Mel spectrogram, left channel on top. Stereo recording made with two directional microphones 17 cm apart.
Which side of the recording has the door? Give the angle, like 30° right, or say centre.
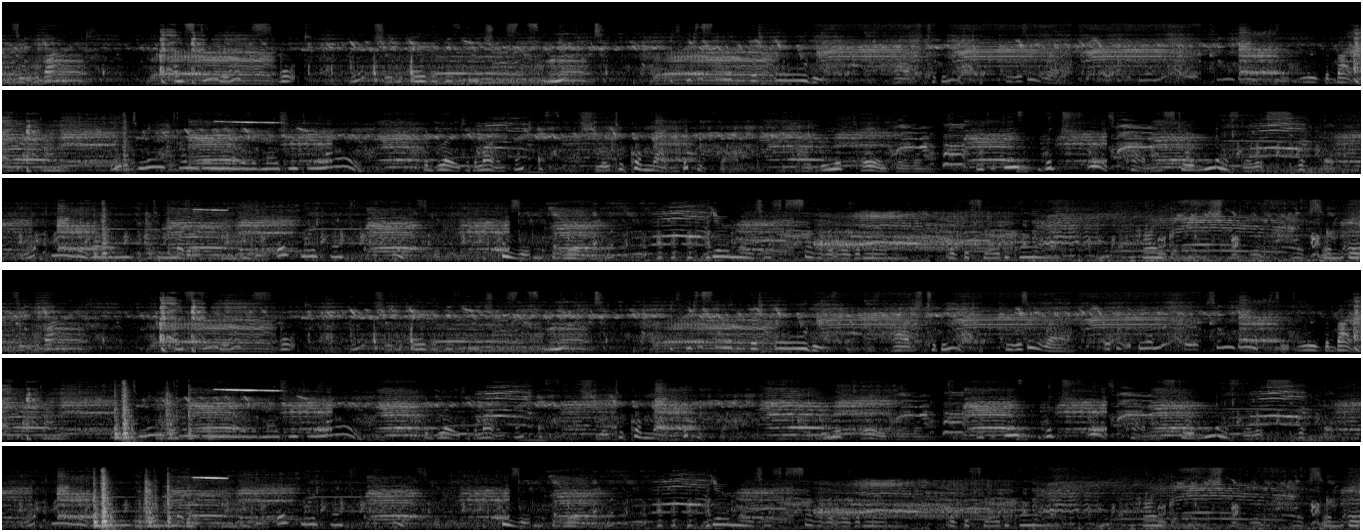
70° right.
